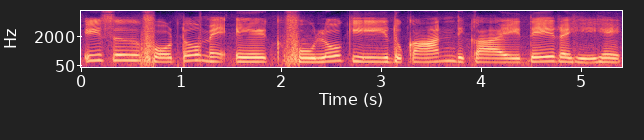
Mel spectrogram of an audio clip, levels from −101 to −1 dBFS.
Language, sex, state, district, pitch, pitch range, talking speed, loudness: Hindi, female, Madhya Pradesh, Dhar, 195 Hz, 185-225 Hz, 120 wpm, -12 LUFS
